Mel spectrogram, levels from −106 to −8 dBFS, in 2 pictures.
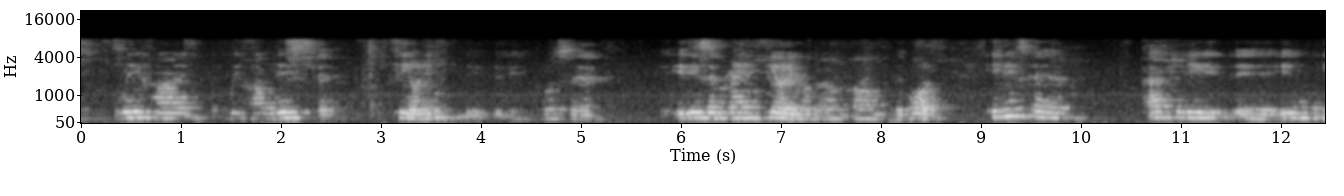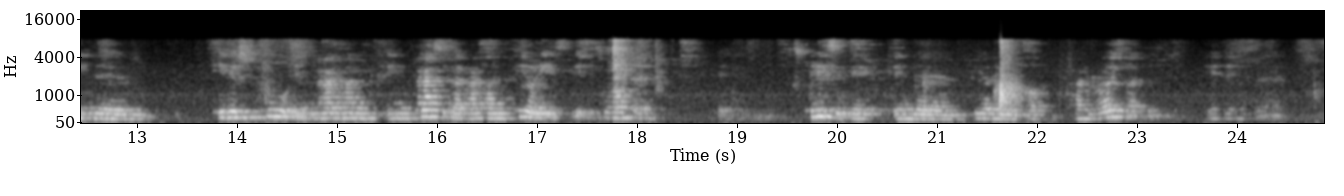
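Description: A noise suppressor built for speech stays switched on for the whole clip, treating steady tones, ambience and decaying tails as noise. It keeps raising and lowering its gain over a range of around 20 dB, so sudden attacks pass while held sound sinks beneath them, giving a pumping, fluttering and thinned character throughout. The call path's 8 kHz bandwidth, with nothing above 8 kHz, can be heard alongside this as a dulled top end.

The sound cut by the noise suppressor shows up in four stretches. From 0.00 to 5.96 s, the suppressor pulls sustained material down for roughly three seconds in total, by as much as about 17 dB, so tails vanish early and the level dips between onsets. The same happens from 7.62 to 10.67 s for about a second and a half, and again briefly from 13.10 to 13.78 s, under a second. From 17.25 s to the end at 24.88 s, decays are again cut short and held sound drops away, by up to about 17 dB.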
